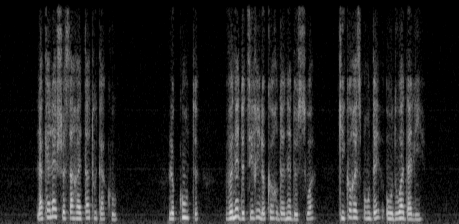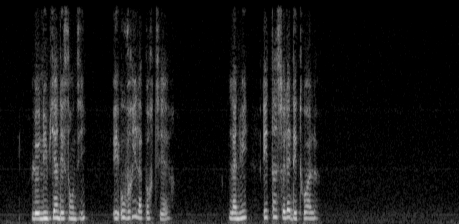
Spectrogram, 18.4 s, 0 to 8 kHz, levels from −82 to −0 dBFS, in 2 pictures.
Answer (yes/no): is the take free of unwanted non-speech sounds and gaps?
yes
